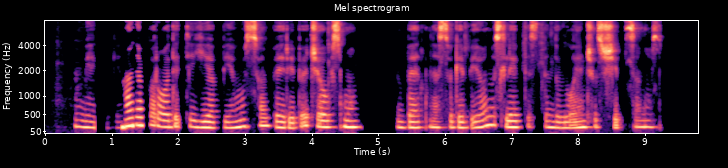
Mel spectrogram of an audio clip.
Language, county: Lithuanian, Vilnius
